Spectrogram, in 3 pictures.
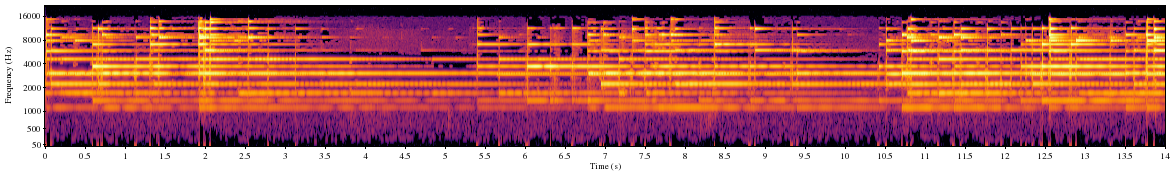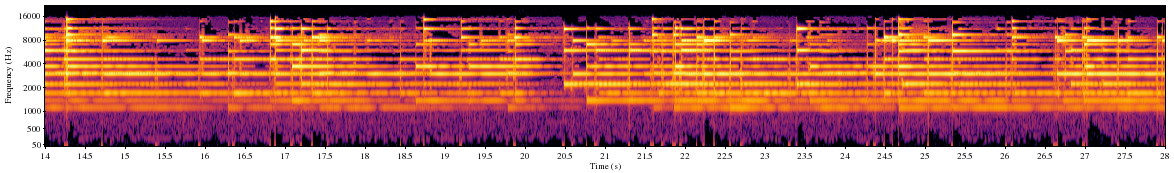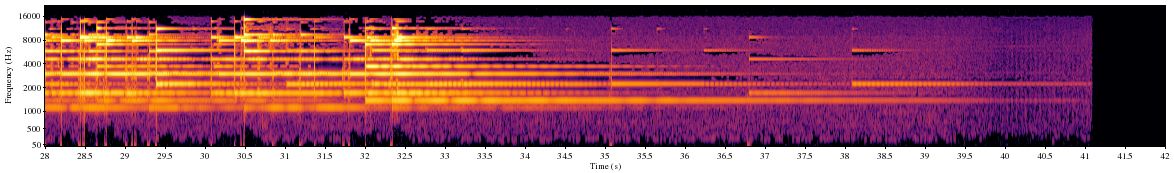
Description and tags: Small windchimes
recorded using Zoom H4n
magical, windchimes, bells, chimes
